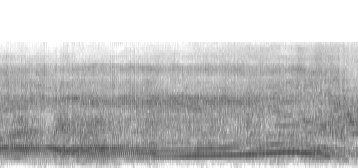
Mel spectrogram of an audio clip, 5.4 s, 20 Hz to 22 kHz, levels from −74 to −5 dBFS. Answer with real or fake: fake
